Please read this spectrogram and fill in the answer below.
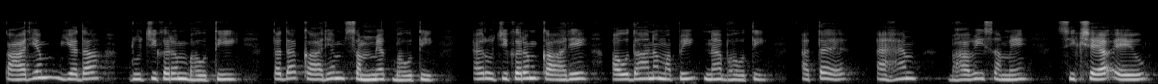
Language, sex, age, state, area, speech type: Sanskrit, female, 18-30, Rajasthan, rural, spontaneous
